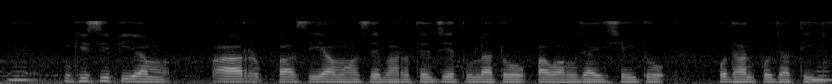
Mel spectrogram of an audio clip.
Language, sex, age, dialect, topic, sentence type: Bengali, male, 18-24, Rajbangshi, agriculture, statement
